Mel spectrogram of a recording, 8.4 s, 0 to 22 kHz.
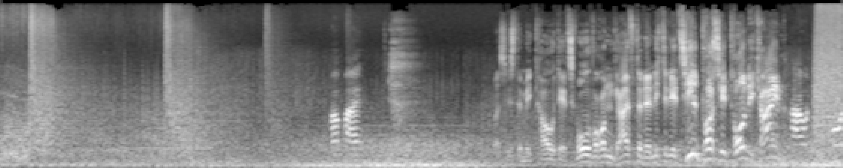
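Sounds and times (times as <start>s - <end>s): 
gunfire from space fighters in a radio drama: 0.0s - 5.5s, 7.8s - 8.4s
constant roaring noise: 0.0s - 8.4s
speech: 3.3s - 4.2s, 5.0s - 8.4s.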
